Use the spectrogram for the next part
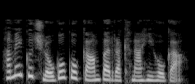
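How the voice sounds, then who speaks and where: A woman's voice: medium pitch, sing-song, fairly quick, a little mellow, no room sound. A woman dubbing a clever, confident young village woman in a drama. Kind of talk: dubbed drama acting.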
